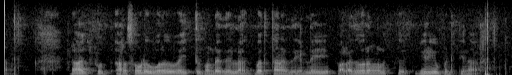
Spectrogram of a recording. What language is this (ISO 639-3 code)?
tam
